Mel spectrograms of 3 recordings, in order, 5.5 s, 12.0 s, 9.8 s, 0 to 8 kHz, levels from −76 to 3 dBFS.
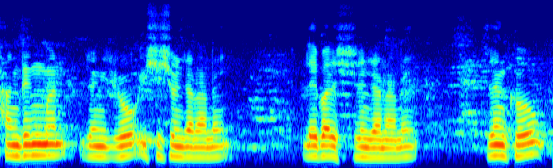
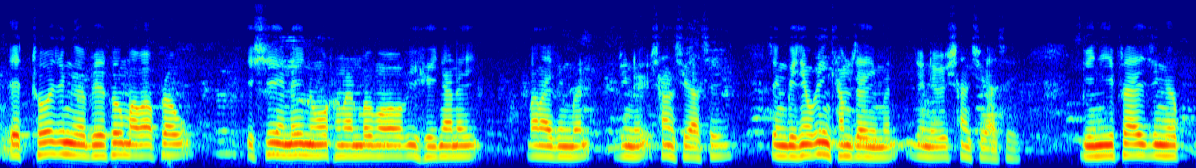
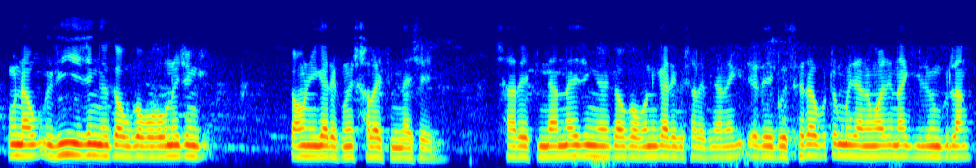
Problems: constant background noise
